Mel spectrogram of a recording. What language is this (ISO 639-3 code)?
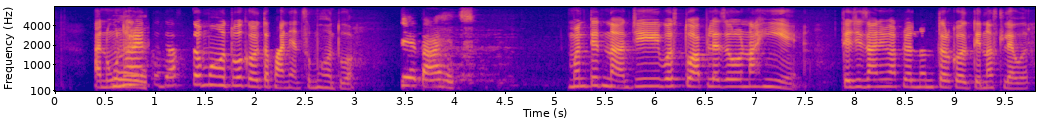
mar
